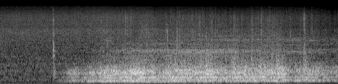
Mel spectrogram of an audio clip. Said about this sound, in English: Then toss them in a big vibrating machine to get all the feathers off. We're going to turn it on.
